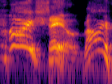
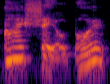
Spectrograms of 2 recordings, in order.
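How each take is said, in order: First: Exaggerated posh English. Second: Mock posh English. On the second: Mimics posh English, restrained first take.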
